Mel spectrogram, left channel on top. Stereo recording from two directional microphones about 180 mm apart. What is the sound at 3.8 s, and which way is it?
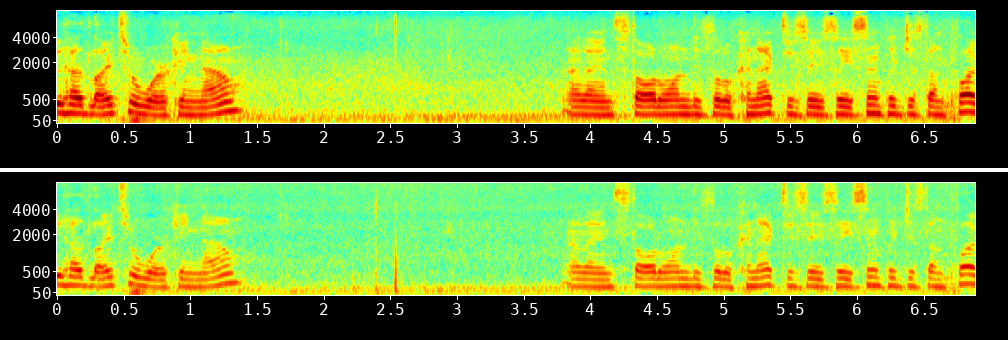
Speech, 5° left (ahead or behind).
